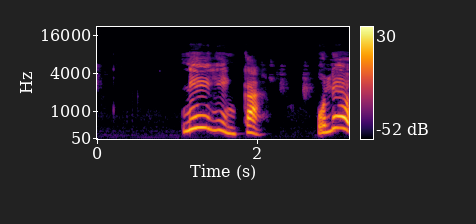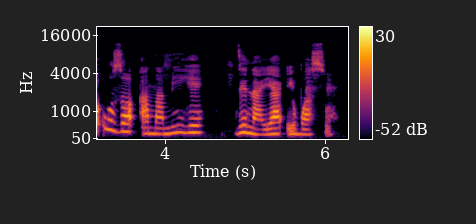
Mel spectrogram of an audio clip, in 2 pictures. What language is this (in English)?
Igbo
